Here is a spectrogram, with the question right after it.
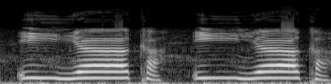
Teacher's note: ini berharokat fathah kemudian setelahnya bertemu dengan huruf alif maka kita panjang dua harakat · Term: 2 harokat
